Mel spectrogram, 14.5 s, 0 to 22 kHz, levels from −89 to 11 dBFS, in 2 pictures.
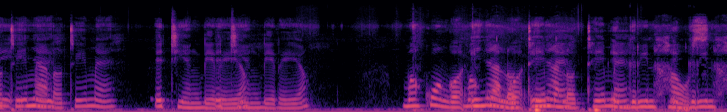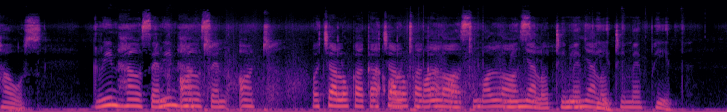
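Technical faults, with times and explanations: Throughout, doubled audio track: the speech runs twice, with a second full-band copy trailing about 0.7 s behind at roughly the same level, dry with no decay or room sound, so every phrase gets a clean echo. Likely a second capture path or an edit overlaying two copies.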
